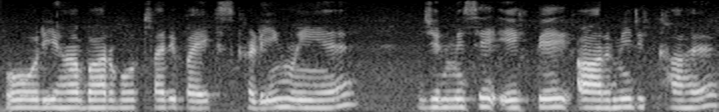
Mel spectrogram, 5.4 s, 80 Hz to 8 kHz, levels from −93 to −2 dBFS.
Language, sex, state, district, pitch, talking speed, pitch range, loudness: Hindi, female, Haryana, Jhajjar, 205 Hz, 180 wpm, 200-215 Hz, -18 LUFS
